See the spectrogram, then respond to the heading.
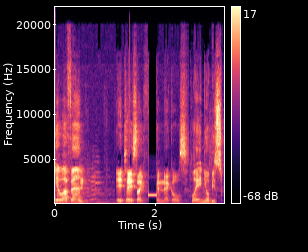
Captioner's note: beep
